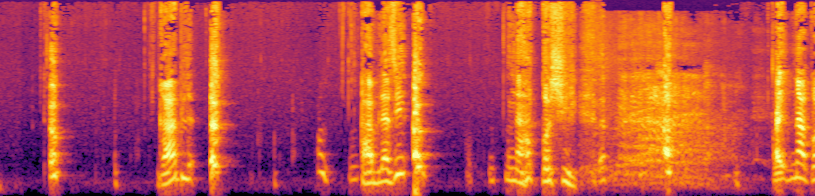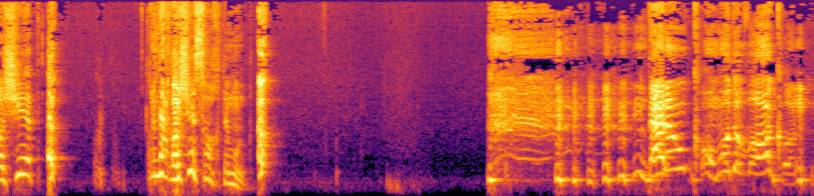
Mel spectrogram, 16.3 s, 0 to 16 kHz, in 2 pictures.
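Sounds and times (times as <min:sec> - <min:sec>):
sharp abrupt hiccups: 0:00.5 - 0:00.8, 0:02.0 - 0:02.4, 0:03.2 - 0:05.0, 0:08.6 - 0:09.4, 0:10.7 - 0:11.0
speech: 0:01.6 - 0:02.3, 0:03.6 - 0:04.3, 0:05.1 - 0:06.4, 0:07.8 - 0:08.7, 0:09.8 - 0:10.7, 0:14.7 - 0:16.2
person chuckling: 0:06.0 - 0:07.8, 0:13.1 - 0:14.7, 0:15.9 - 0:16.2.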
